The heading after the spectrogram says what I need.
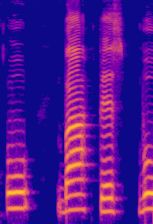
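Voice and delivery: ordinary talk, nothing marked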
